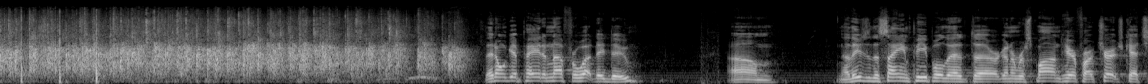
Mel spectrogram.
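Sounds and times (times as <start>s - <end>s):
audience applauding: 0.0s - 4.8s
speech: 4.9s - 6.4s, 7.3s - 7.8s, 8.4s - 11.4s.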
